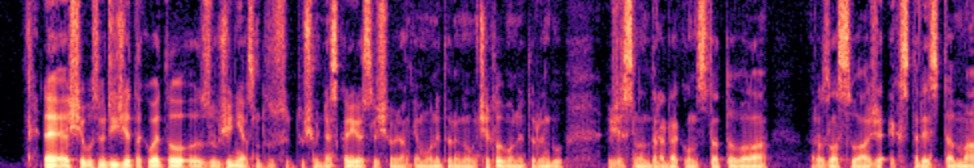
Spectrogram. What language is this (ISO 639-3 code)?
ces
